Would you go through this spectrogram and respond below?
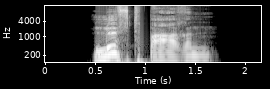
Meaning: inflection of lüftbar: 1. strong genitive masculine/neuter singular 2. weak/mixed genitive/dative all-gender singular 3. strong/weak/mixed accusative masculine singular 4. strong dative plural
- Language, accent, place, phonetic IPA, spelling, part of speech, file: German, Germany, Berlin, [ˈlʏftbaːʁən], lüftbaren, adjective, De-lüftbaren.ogg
